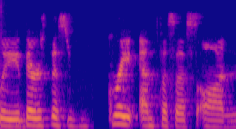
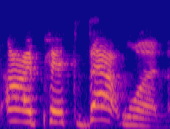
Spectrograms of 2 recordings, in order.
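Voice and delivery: slow, higher mock swoon of a man choosing a woman; lightly hammed-up smitten guy; mock romantic declaration from across the room; imitating a guy in a club; 6 semitones higher, 4 dB louder, much slower than usual. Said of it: "he's gonna be like".

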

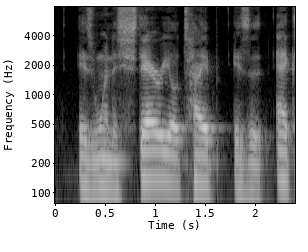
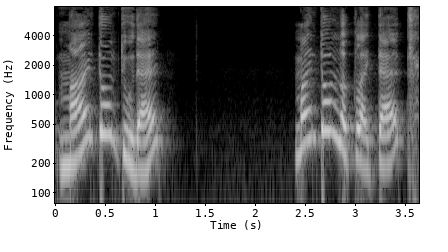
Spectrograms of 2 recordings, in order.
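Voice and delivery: high-pitched, incredulous viewer; high comic yelp of disbelief; mock dismay; 13 semitones higher, 4 dB louder than usual. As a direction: act out a man baffled by what he sees. Comic acts shocked porn viewer.

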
